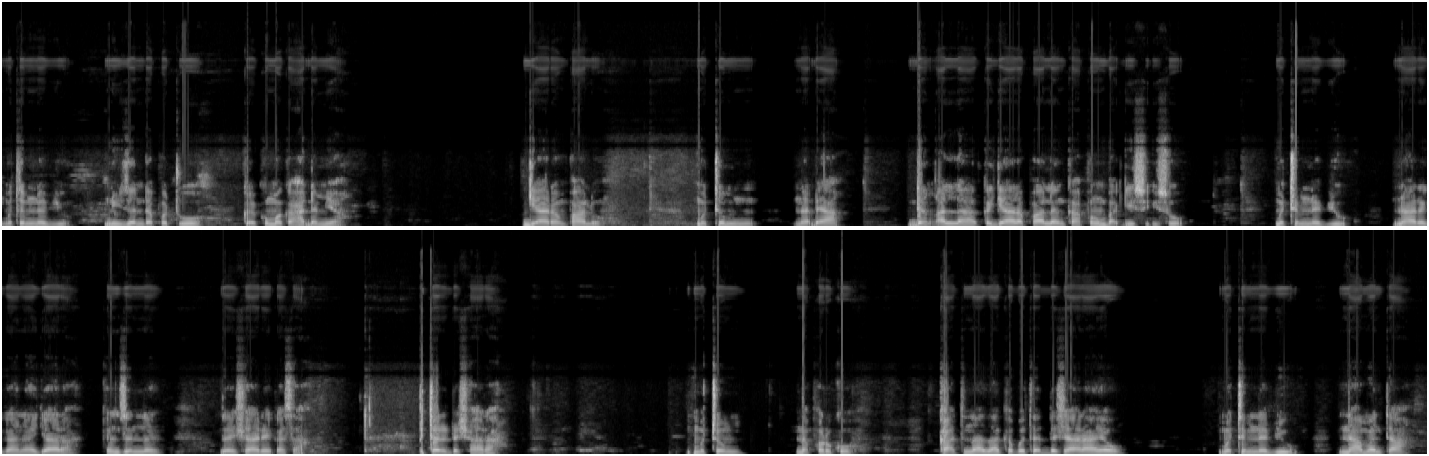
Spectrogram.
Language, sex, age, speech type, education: Hausa, male, 15-29, spontaneous, tertiary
